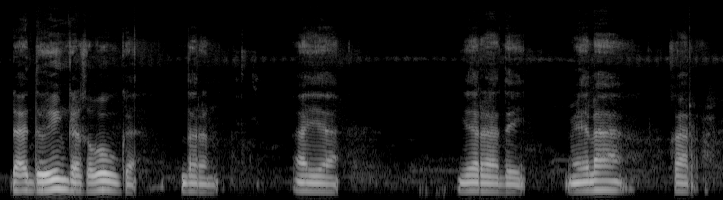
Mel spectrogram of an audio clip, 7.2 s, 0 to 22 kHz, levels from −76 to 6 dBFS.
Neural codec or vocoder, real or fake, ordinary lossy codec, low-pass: vocoder, 44.1 kHz, 128 mel bands, Pupu-Vocoder; fake; none; none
